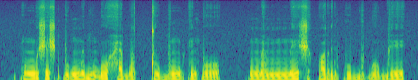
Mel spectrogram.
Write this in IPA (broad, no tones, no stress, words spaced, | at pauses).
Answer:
kʷẽŋʷiʃæʃk͡pu ŋ͡mebũɓo hæbɒtːu boŋʷikẽk͡po | ŋ͡mæ̃mːẽʃ | ɒrikʷi buɓo be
